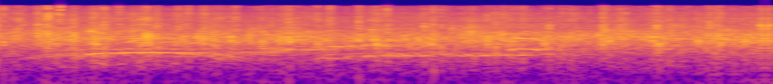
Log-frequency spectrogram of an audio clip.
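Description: Audience members cheer and whoop.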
